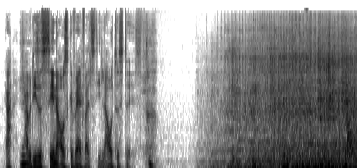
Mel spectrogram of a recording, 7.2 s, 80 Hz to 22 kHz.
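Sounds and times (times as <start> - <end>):
speech: 0.4 - 3.2
construction site machinery rumble and clatter: 4.0 - 7.1.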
